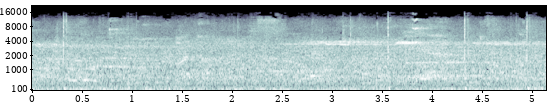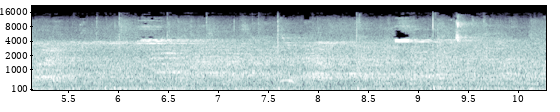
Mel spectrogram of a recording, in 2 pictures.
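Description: Echoing hubbub of a large hall full of volleyball courts: many overlapping distant voices with volleyballs thudding on the floor and off hands and arms. A few short high-pitched tones come in during the second half.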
